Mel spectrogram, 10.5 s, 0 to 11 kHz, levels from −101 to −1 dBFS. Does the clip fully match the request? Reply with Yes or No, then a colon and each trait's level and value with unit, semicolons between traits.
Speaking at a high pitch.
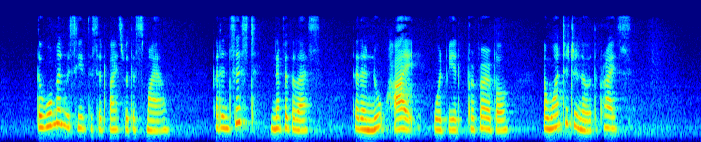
Yes: high, 215 Hz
